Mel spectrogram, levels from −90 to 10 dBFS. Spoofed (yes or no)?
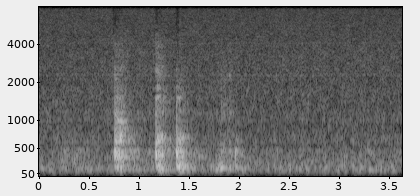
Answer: yes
